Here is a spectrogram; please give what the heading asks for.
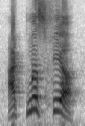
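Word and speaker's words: atmosphere: அட்மாஸ்பியர் அட்மாஸ்பியர் என்றால் என்ன? மூன்று சிலபல் இருக்கிறது, மூன்று சத்தங்கள். ஆட்டுக்கு அழுத்தம் கொடுக்குறீங்க.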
